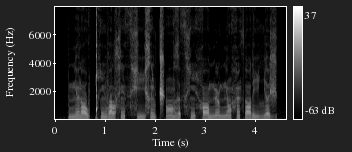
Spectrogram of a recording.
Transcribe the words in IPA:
mʲ ə̃ ɾ ɔ w ǃʰ ĩ β ə lˠ x ĩ θ x i x ə̃ ʎ t͡ʃʼ ɔ̃ ɣ ə θ x ĩ h ɔ mʲ ɔ̃ ɭ mʲ ɔ̃ h œ̃ θ ɾ ɔ ɾ i ʎ ə ʒ

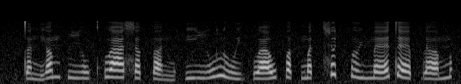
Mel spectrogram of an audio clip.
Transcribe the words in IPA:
t̪ ɐ˨˩ n j ɐ˧ m p iː˨ w kʷʰ aː˧ s ɐ˨ k̚ ɐ˨˩ n | j iː˨˥ w l uː˨˩ j kʷ aː˨˥ w p ɐ˧ k̚ m ɐ˧ t̚ s ɵ˥ t̚ p ɵ˨ ɥ m ɛː˨˥ t̪ ɛː˨ p̚ l ɐ˨˧ m

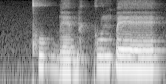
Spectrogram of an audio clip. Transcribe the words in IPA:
kʰ u˦ ɡ͡b e˨ b ɪ˨ k u˦ n k͡p eː˦

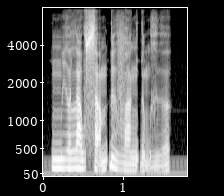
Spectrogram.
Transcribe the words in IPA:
m i˧ ə̯ l a˧ w s a̰˧˥ m ɗ ɨ˧ v a˧ ŋ ɗ ə̰˧˨ m ɣ ɨ˨˦ ə̯

